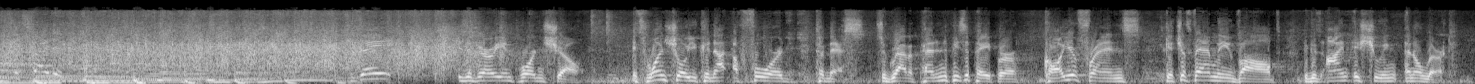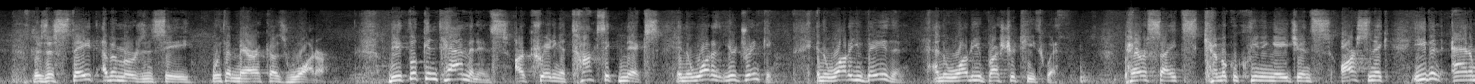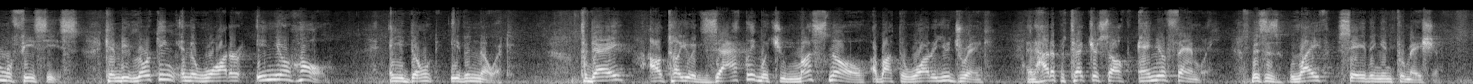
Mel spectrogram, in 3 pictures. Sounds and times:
Speech: 0:03.5 - 0:04.0, 0:04.6 - 0:25.4, 0:26.0 - 0:32.8, 0:33.4 - 0:34.7, 0:35.3 - 0:44.0.

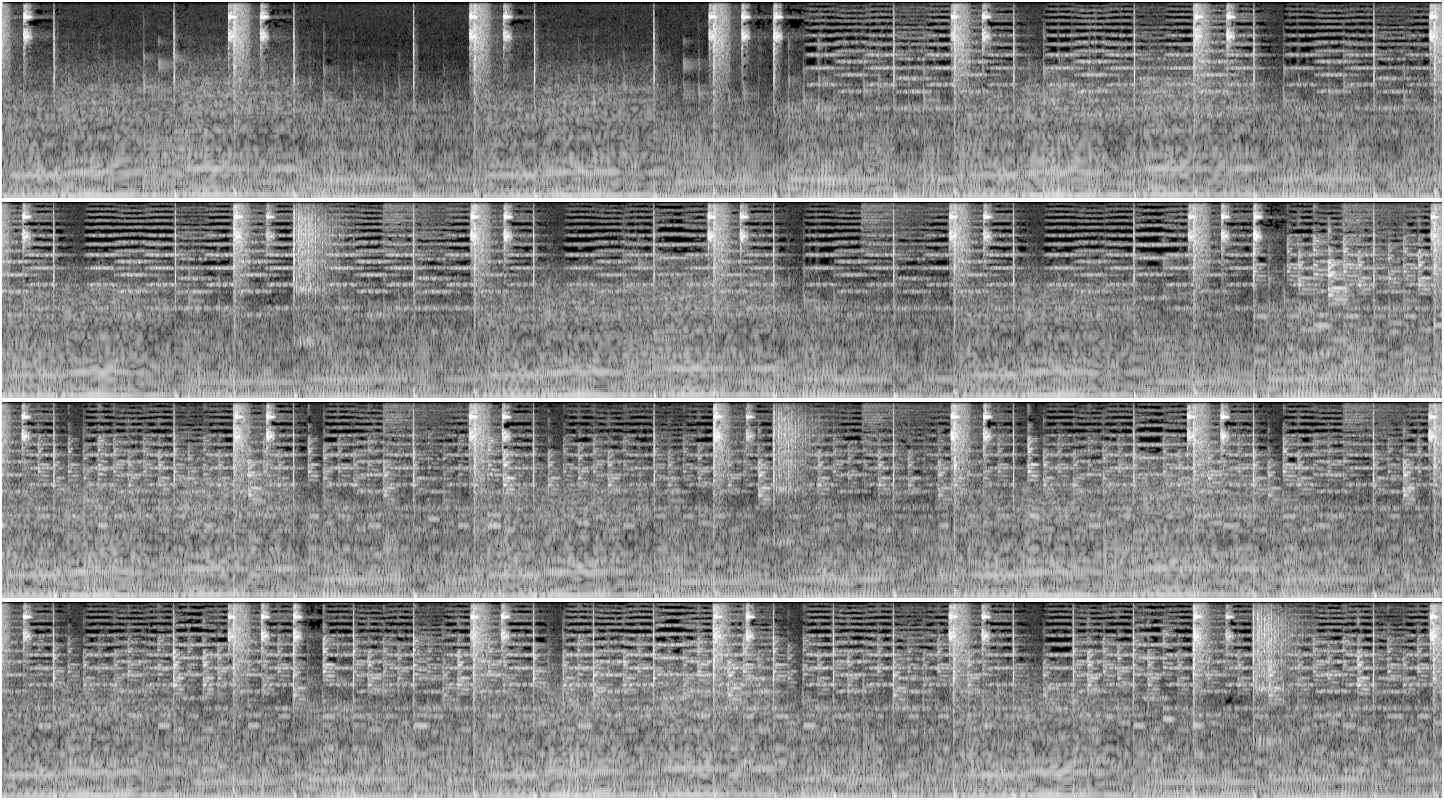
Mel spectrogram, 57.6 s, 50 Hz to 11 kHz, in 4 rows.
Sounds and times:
Music: 0:00.0 - 0:57.6.

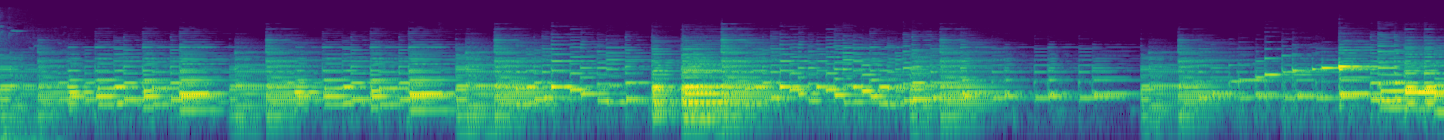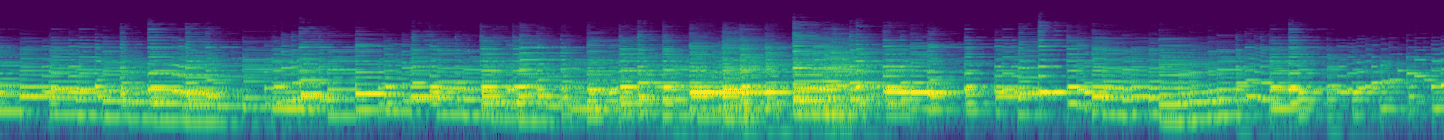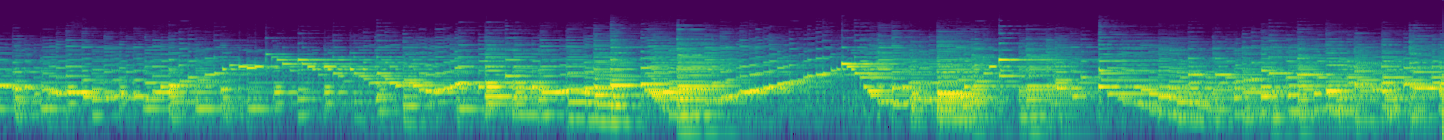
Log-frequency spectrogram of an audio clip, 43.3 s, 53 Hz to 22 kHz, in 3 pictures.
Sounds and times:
Music: 0:00.0 - 0:43.3.

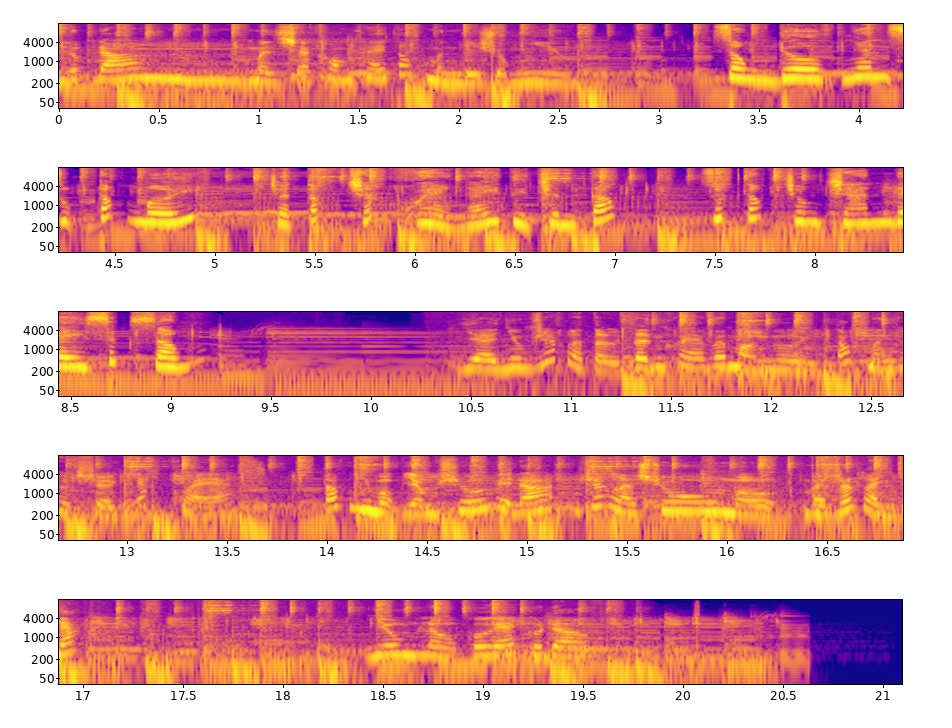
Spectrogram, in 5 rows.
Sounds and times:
Speech: 0:00.0 - 0:02.6, 0:03.3 - 0:09.2, 0:10.4 - 0:17.0, 0:18.4 - 0:19.6
Music: 0:00.0 - 0:20.7.

